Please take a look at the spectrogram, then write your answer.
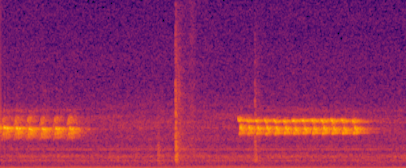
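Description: Birds kept by a grandparent, two rapid trilled chirping bursts heard fairly close with a sharp click between them, over a low steady background hum.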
